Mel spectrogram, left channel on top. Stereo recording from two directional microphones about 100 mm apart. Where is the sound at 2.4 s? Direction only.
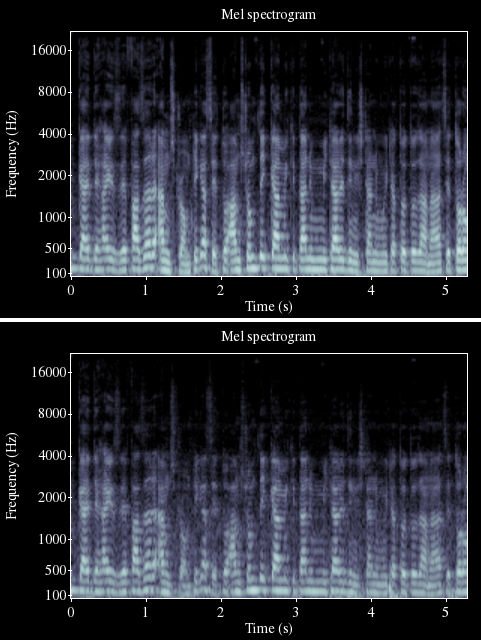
35° left (ahead or behind).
